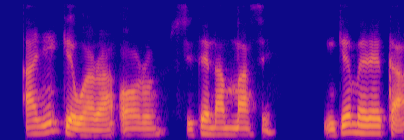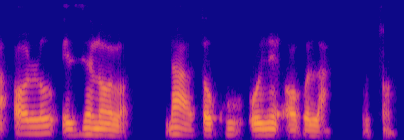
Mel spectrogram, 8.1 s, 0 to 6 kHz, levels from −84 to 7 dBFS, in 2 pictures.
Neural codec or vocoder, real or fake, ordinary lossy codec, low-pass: autoencoder, 48 kHz, 32 numbers a frame, DAC-VAE, trained on Japanese speech; fake; none; 5.4 kHz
